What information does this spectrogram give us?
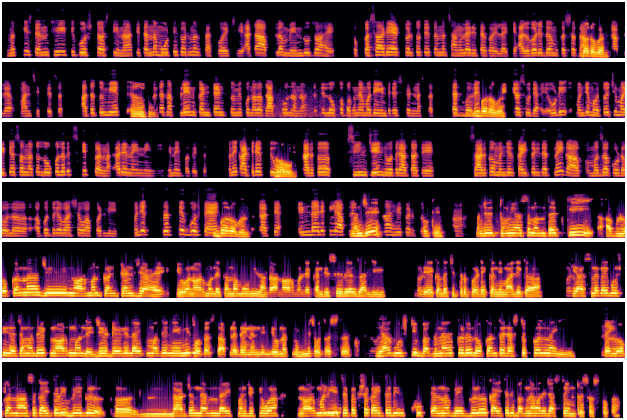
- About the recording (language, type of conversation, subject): Marathi, podcast, वास्तविकता कार्यक्रम लोकांना इतके का आकर्षित करतात?
- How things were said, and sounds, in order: static; in English: "अल्गोरिथम"; distorted speech; other background noise; tapping; unintelligible speech; unintelligible speech; in English: "सीरियल"; in English: "लाईफमध्ये"; unintelligible speech; in English: "लार्जर दॅन लाईफ"; unintelligible speech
